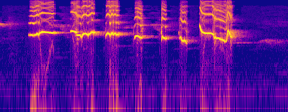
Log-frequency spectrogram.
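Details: Oriental magpie-robin (kacer) singing to provoke other birds into replying: a loud, overdriven phrase of about seven short whistled bursts in two seconds, some steady, some sliding downward, ending in a longer warbled note.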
